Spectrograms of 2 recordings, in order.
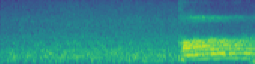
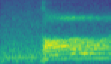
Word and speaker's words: காரூன்: மனிதனை பற்றி அல்லாஹ் சொல்றான் ஹாரூன் அப்படின்னா மூஸா அலைஹிஸ்ஸலாத்துடைய சகோதரர் அவங்க நபி ஹாரூன் இந்த ஹே உச்சரிப்புல வந்தா அவங்க வந்து என்ன நபி காரூன் அப்படின்னு இந்த காஃபினை உச்சரிப்புல வந்தா அவன் வந்து மூஸா அலைஹிஸ்ஸலாம் காலத்தில் வாழ்ந்த ஒரு எதிரி இவன் மூஸா அலைஹிஸ்ஸலாத்துக்கு பெரிய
